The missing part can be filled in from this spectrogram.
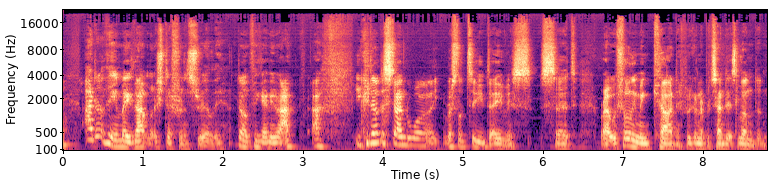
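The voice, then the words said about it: Broad northern English accent. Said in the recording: “a far broader northern accent of mine ... the vowels are much flatter, it's a much slower thing”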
